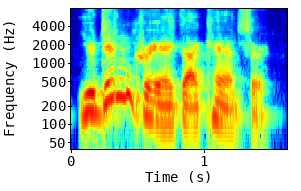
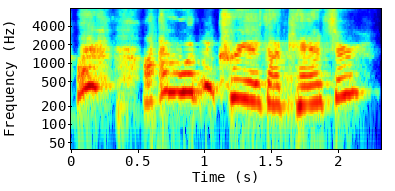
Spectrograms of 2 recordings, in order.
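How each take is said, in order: First: Said in the usual way. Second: High, offended denial, pitch jumping up; indignant protest. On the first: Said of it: "And I go". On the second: Retold or imitated. Patients answering the speaker with high, offended denial. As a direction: imitate them bristling at the idea. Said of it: "they look at me and go".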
